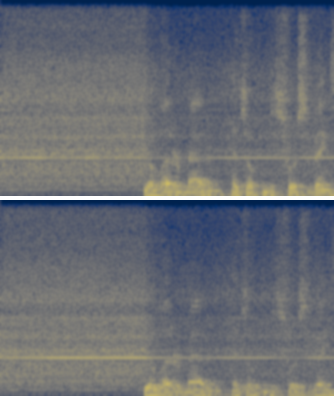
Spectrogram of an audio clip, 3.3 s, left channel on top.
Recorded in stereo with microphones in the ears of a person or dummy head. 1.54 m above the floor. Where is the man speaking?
10° left (ahead or behind), 0.7 m; by 3.4 s 60° left (ahead or behind), 0.7 m.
